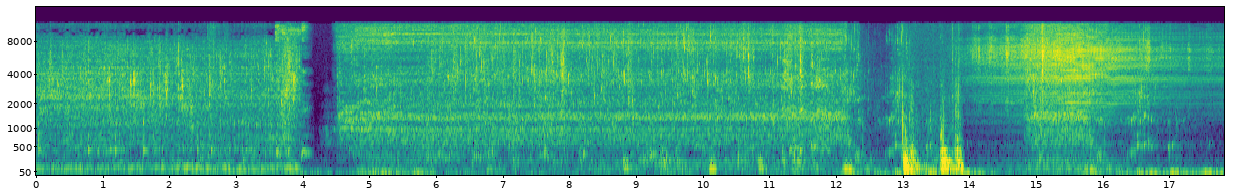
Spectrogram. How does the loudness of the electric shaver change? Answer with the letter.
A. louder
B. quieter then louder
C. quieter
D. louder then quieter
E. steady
D.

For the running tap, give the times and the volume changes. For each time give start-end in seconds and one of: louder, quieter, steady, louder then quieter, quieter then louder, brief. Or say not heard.
0.0-17.7 steady.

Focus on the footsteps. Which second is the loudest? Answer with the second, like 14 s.
13 s.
